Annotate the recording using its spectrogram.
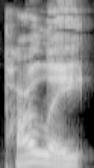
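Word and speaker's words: Parler: and they do par parlay uh contrary to popular belief i always call it parlor even though they pronounce the website parlay but it's spelled parlor p-a-r-l-e-r it's not up right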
